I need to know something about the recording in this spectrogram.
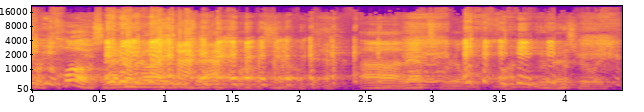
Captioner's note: everyone laughs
